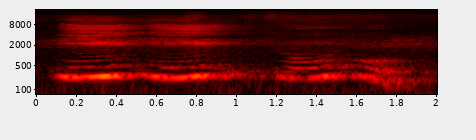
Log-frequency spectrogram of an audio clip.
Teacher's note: समृद्ध स्वर वे स्वर होते हैं जिनके उच्चारण में मुख द्वार सकरा रहता है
